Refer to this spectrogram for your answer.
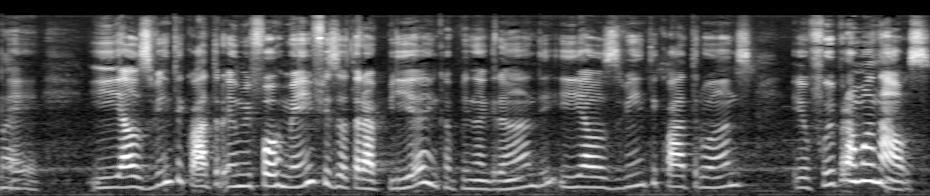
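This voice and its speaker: A woman speaks at a moderate pace in a fairly high pitch. Her intonation is lively, and her voice is somewhat breathy. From Paraíba, Brazil.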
